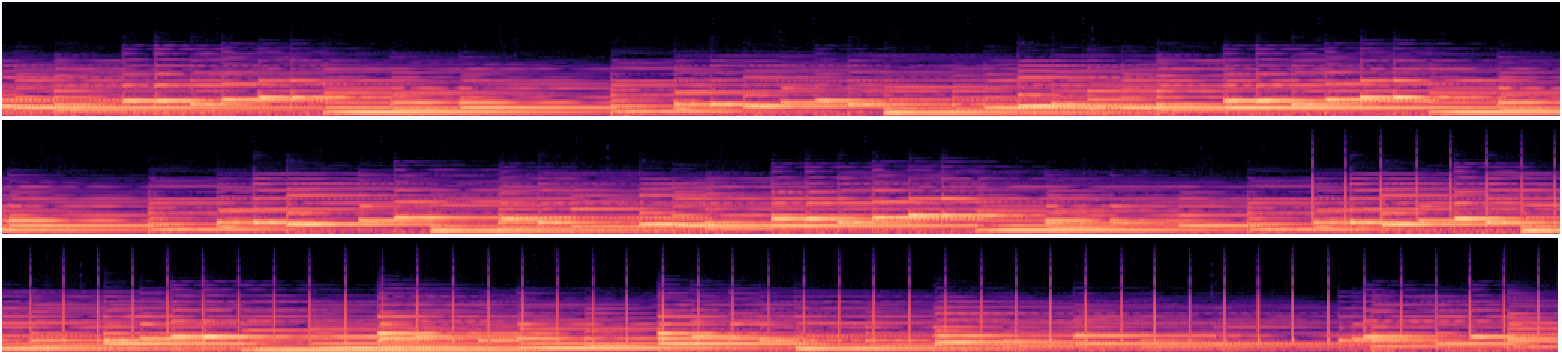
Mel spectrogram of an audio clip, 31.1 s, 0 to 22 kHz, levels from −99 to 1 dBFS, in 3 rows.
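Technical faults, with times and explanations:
19.13–31.03 s: train of clicks, about fifty evenly spaced pops at 4.29 per second, peaking well above the sound, likely from electrical interference or a faulty connection.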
